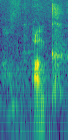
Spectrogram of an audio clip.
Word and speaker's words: ankh: Ankh. Unk with an H.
